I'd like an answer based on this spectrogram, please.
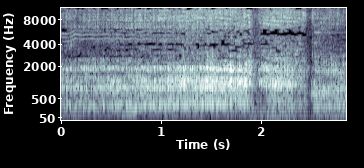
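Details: Male Rottweiler, angry over his squirrel toy, growls loudly with his mouth open after being pushed off, without lunging or biting. The recording is slowed down. A rough, sustained rumbling growl lasts about three seconds with two brief breaks, and a man speaks around it.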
